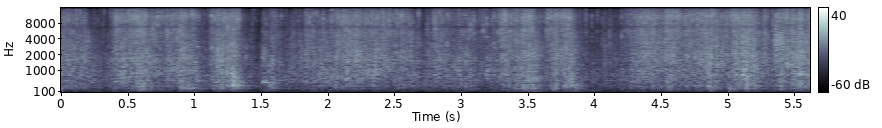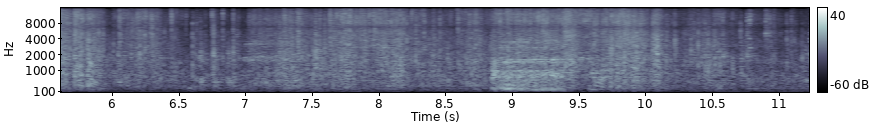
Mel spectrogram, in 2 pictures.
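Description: Plastic wrapping and bubble wrap being pulled and crumpled by hand: a continuous crinkling and crackling with a few brief pauses.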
